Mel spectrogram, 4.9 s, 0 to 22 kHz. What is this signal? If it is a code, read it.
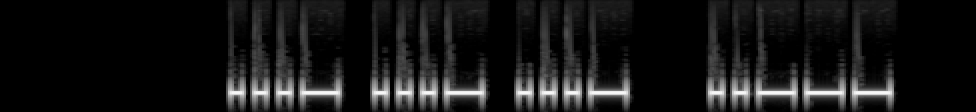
Morse code, heard as a keyed tone, about 20 wpm, 700 Hz. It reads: VVV 2
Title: K1USN SST QSO Practice 20wpm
